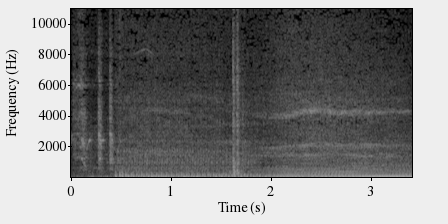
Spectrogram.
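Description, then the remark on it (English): A Harley-Davidson Street 750 motorcycle engine cranks with a few quick clicks, fires up, and settles into a steady, low exhaust rumble at idle, with no voices. “Now listen to the Street 750.”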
